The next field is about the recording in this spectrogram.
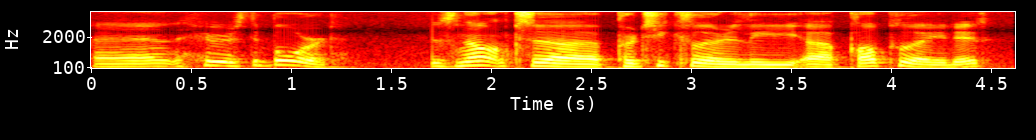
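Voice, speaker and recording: A man's voice: a little high, measured pace, darkish tone. A young man presenting an unscripted hands-on electronics demonstration, speaking hesitantly and searching for his words.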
